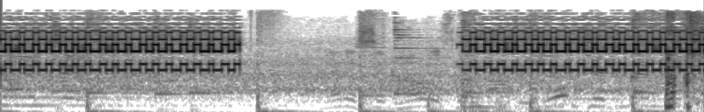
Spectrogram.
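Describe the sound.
A husband's mobile phone rings with a steady, high electronic tone in two loud bursts separated by a brief pause, over background voices and low rhythmic thumps.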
